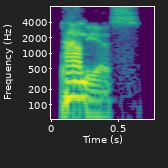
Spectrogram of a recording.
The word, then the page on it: palliasse: British English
